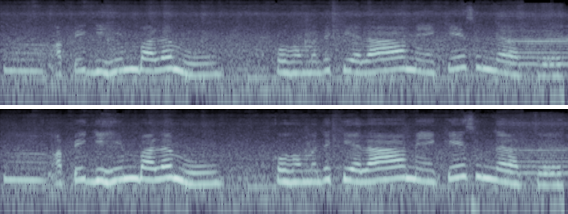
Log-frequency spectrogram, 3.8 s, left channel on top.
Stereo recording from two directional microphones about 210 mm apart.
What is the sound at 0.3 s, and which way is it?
Speech, 20° right (ahead or behind).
